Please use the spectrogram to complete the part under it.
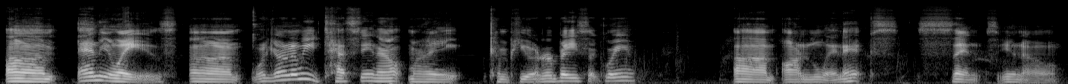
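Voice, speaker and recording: Slow rambling guy with a gravelly voice. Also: medium pitch, animated, a bit bright. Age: 20s. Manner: rambling, many ums and pauses. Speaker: streamer. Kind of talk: casual live stream chat.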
